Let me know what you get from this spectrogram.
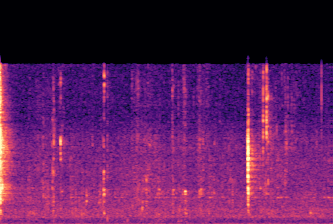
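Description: A person quietly chewing a mouthful of baby cucumber, with faint scattered wet mouth clicks over a steady low hum, and one sharp click right at the start.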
